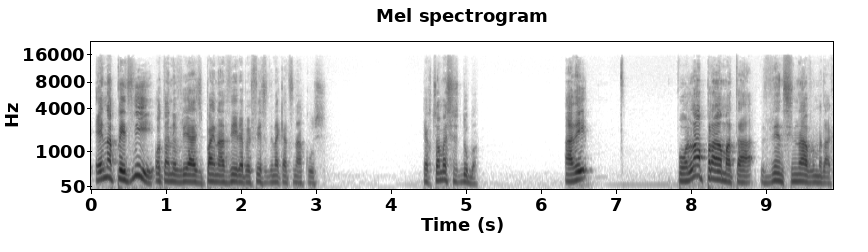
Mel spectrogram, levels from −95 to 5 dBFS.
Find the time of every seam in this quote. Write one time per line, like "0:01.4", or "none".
none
